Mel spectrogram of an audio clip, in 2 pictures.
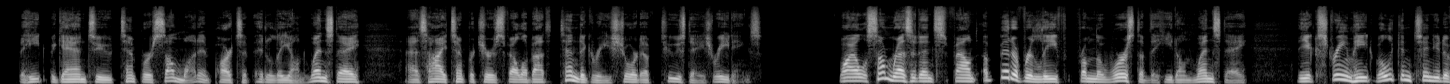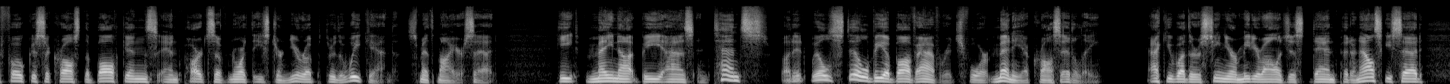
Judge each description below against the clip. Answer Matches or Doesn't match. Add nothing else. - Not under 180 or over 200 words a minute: Doesn't match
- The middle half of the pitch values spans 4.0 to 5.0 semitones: Matches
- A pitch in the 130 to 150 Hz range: Doesn't match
